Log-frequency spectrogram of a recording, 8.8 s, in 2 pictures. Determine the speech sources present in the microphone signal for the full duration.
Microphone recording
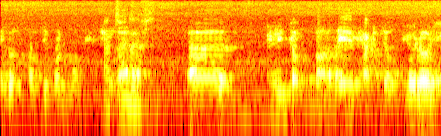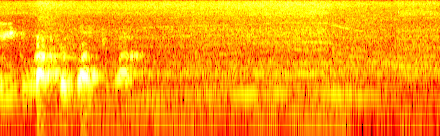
both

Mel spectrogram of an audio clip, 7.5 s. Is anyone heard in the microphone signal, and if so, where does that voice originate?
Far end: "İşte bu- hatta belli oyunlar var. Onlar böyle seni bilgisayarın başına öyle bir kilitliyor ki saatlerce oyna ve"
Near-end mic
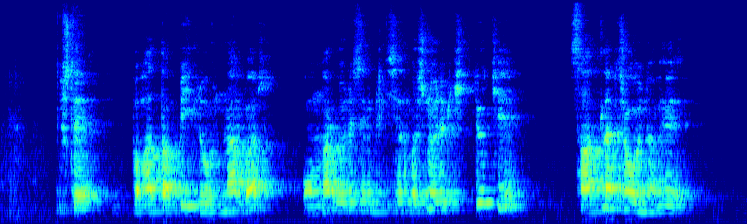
echo only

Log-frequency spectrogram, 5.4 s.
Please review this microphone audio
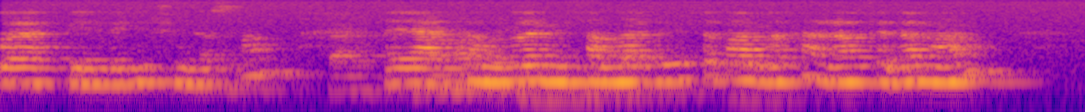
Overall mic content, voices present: both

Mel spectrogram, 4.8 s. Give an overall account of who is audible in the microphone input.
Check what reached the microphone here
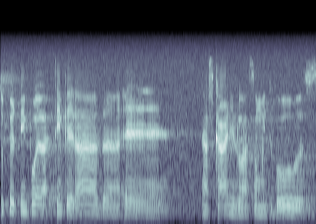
echo only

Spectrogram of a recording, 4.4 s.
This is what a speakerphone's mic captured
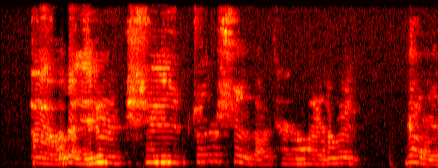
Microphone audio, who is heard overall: echo only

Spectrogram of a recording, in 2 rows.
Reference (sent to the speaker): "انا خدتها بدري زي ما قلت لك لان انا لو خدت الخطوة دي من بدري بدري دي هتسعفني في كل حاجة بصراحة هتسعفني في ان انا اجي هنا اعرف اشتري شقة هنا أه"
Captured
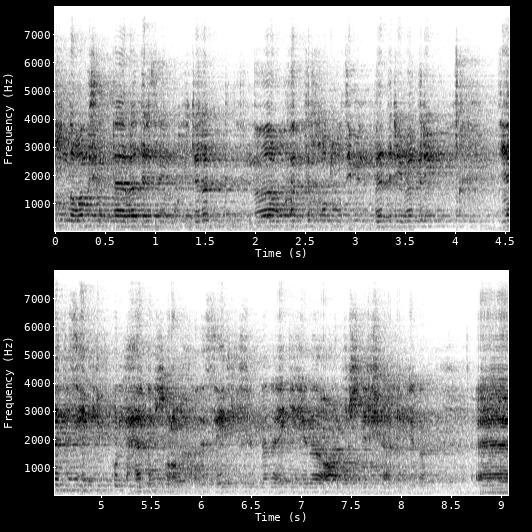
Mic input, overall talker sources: echo only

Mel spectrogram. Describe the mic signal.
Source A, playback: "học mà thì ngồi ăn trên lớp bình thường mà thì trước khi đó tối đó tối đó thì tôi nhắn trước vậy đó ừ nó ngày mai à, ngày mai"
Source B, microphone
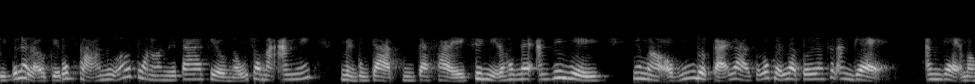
user only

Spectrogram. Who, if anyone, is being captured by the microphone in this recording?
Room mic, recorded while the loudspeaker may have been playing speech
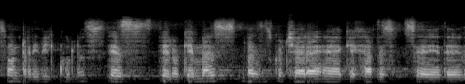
echo only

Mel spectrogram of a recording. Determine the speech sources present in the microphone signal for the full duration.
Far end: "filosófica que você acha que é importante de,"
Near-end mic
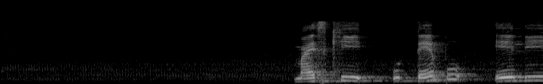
user only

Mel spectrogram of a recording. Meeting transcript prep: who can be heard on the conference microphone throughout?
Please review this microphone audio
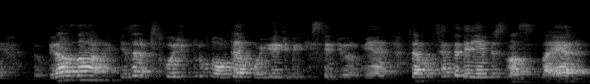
echo only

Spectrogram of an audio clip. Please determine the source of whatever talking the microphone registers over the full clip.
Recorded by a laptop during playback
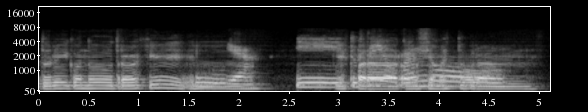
echo only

